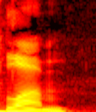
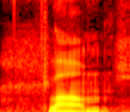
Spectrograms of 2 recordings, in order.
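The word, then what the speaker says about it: Flom: Flum. Jason Flum. – Flum.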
